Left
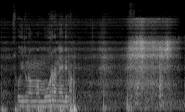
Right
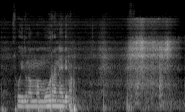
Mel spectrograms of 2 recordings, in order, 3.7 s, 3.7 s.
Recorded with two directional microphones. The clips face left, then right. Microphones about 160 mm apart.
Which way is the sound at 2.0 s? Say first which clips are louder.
Left 2 dB; 55° left (ahead or behind).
